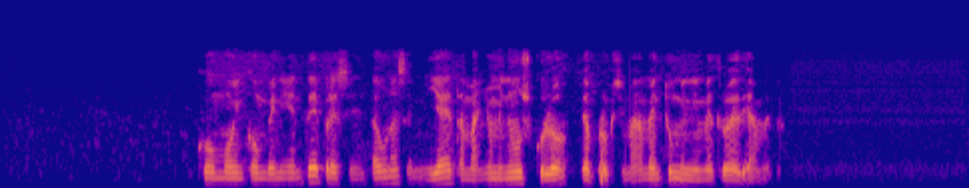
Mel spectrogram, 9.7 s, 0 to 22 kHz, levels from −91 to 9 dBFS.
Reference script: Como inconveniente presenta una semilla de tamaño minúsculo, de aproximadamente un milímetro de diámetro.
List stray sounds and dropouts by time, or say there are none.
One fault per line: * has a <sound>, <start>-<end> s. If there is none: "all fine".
all fine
